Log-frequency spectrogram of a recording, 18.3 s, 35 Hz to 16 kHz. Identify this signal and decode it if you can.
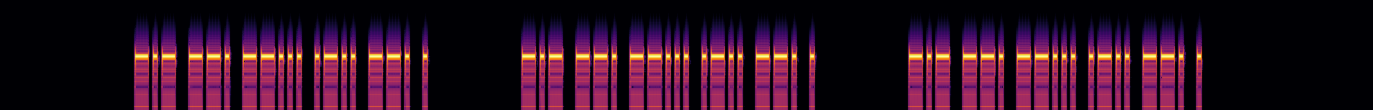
Morse code, heard as a keyed tone, about 20 wpm, 700 Hz. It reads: KG7LGE KG7LGE KG7LGE
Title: USA Call Signs - 6 Characters - Repeated 3x - 20wpm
